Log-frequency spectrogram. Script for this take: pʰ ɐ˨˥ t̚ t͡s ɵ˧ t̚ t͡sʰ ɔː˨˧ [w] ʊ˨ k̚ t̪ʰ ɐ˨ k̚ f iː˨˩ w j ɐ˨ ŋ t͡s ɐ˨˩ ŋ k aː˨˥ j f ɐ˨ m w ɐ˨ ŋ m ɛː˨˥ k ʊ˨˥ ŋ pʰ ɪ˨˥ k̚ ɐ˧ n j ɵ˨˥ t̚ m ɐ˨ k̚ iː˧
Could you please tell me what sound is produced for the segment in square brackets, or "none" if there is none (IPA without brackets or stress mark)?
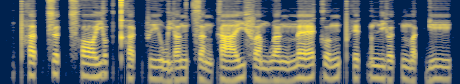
j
